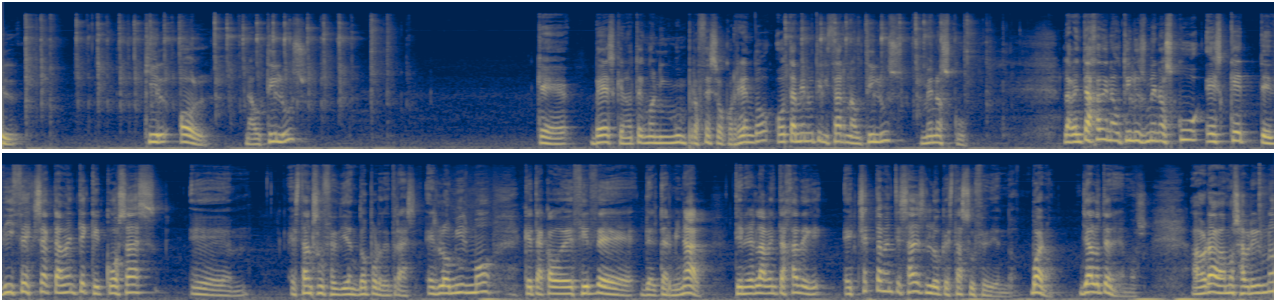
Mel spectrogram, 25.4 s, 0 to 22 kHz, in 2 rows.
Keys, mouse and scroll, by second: 0.0-3.8 typing, 7.5-9.8 typing.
